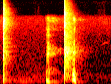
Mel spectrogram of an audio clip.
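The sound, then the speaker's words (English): Four sparse, soft hand claps land at an uneven, unhurried pace, with no talking: a quiet, half-hearted slow clap. “Low clap.”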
